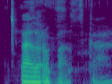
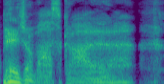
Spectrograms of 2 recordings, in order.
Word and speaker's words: Pedro Pascal: Pedro Pascal. Pedro Pascal. I know. Roll your R's, dude.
